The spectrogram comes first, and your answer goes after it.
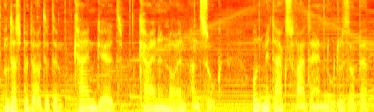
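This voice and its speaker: An actor playing a world-weary, broke private detective, narrating a noir radio drama in a laconic, wry way. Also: male voice, extremely low pitch, measured pace, music in the background. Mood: reflective.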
